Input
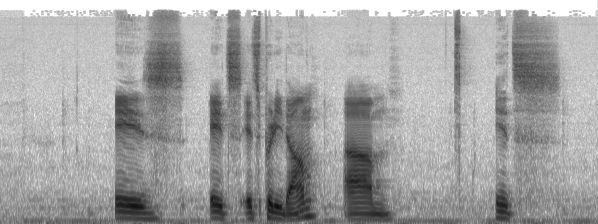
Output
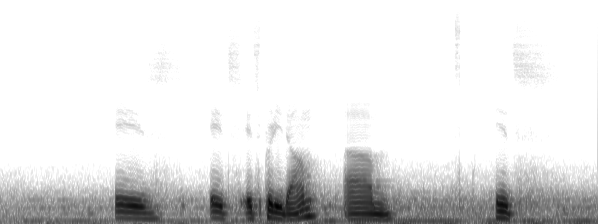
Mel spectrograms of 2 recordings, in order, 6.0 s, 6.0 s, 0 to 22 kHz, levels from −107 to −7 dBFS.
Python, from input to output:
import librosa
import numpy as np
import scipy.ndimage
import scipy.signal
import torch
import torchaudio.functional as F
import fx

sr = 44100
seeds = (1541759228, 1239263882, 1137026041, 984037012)

y = scipy.signal.sosfilt(scipy.signal.cheby2(4, 60, 1400.0, 'lowpass', fs=sr, output='sos'), x)
y = fx.rider(y, sr, range_db=10, speed_s=2.0)
y = y * librosa.db_to_amplitude(6.0)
